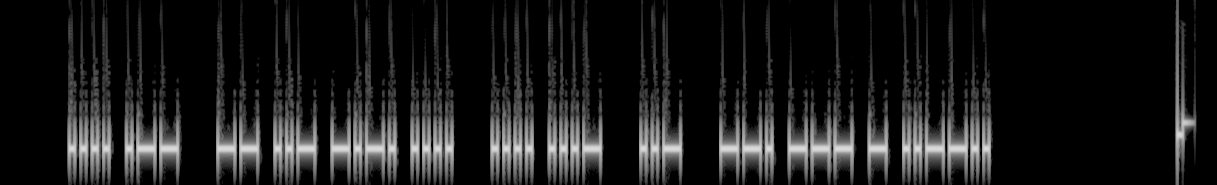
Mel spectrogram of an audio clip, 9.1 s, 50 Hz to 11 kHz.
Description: Morse code, heard as a keyed tone, about 28 wpm, 700 Hz. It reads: HW MUCH HV U GOT?
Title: Sentences from Top 300 Words and Abbreviations 28wpm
